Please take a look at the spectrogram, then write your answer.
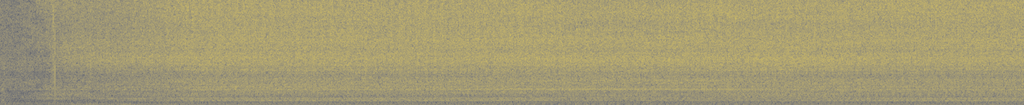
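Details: Jeep Grand Cherokee no-crank/no-start case, suspected key/immobilizer module and loose contact: steady, even idle with smooth low rumble, no knocks or misses; engine runs normally.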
